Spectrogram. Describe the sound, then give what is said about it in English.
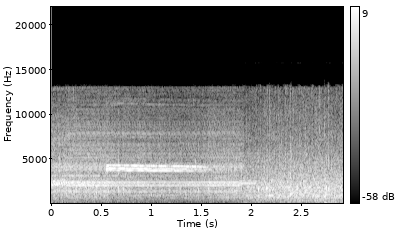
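A basketball 24-second shot clock buzzer sounds as a steady high-pitched tone for under two seconds, after the team lets the shot clock run out to honor Kobe Bryant, over continuous loud crowd applause and cheering that carries on after the buzzer stops. “The 24-second shot clock, of course, Kobe Bryant.”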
